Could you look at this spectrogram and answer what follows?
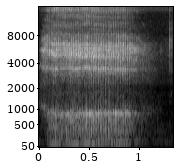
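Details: One harsh, rattling snore lasting about a second, with a low buzzing vibration and an airy hiss, then fading to quiet; snoring, discussed alongside sleep apnea.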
